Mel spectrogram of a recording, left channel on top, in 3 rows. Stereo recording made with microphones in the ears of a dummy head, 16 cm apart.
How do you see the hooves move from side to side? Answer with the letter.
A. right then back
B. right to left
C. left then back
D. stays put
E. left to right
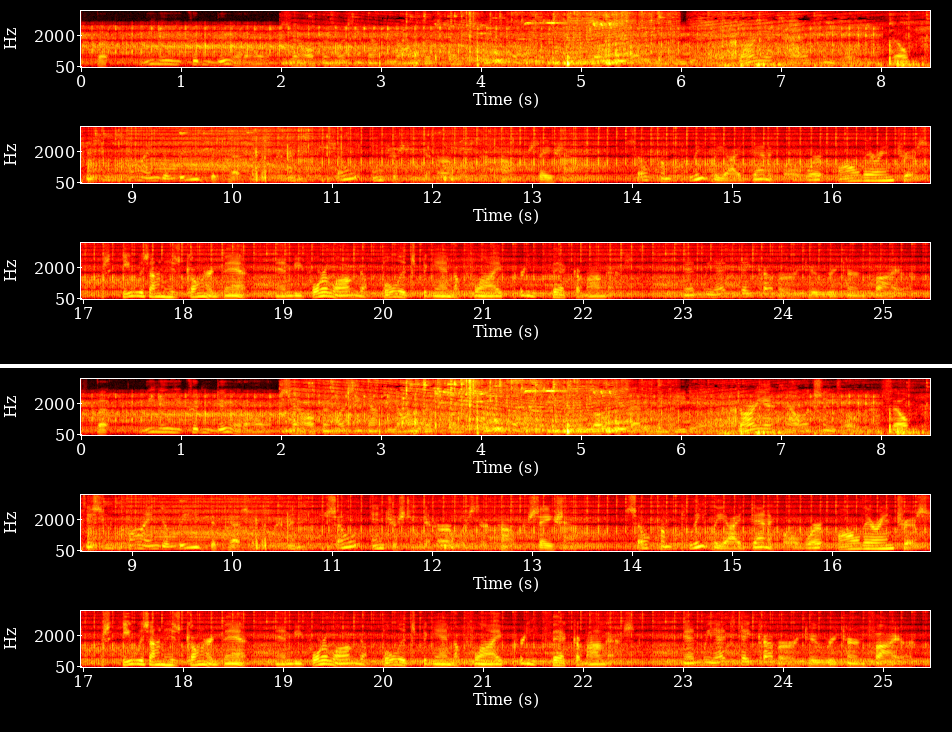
B.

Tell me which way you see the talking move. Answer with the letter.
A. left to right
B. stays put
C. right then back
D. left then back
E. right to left
D.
